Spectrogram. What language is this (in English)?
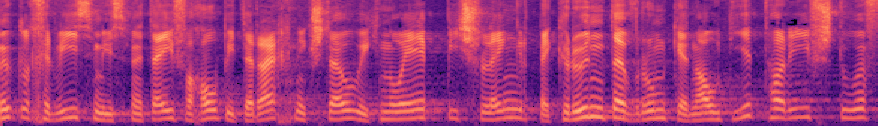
Swiss German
